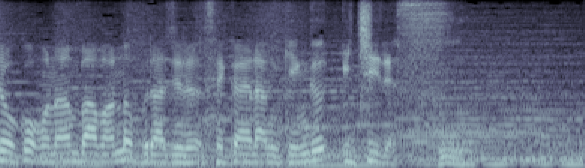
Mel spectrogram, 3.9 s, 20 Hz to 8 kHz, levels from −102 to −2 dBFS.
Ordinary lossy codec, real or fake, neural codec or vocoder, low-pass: none; real; none; none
